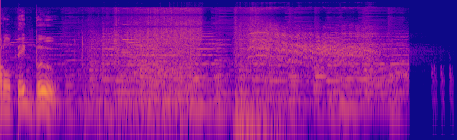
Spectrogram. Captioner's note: laughs; silence, Kamek approaches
